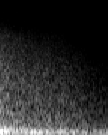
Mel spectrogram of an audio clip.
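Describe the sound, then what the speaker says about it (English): A double-barrel shotgun blast fired at point-blank range, a loud, heavy boom with a broad, rumbling tail that fills the whole moment. It stands alone, with no voices. "Johnny pulled the trigger, emptying both barrels into its face at point-blank range"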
